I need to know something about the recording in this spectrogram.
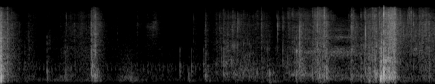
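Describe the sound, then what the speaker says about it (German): Plastic foil wrapping is peeled and crinkled off a boxed album set, with close, continuous crackling rustles that grow denser toward the end. "Und dann können wir hier wunderbar die Folie entfernen."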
